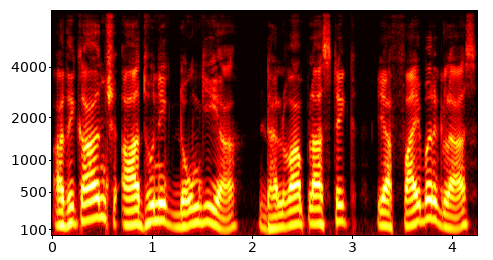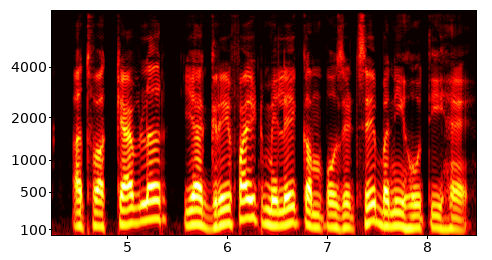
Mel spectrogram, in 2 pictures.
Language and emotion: Hindi, neutral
